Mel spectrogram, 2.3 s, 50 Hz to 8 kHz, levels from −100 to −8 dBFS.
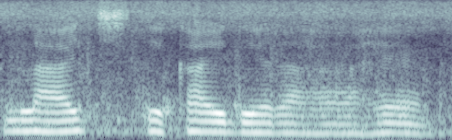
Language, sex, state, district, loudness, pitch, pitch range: Hindi, female, Arunachal Pradesh, Lower Dibang Valley, -15 LUFS, 170 Hz, 155-180 Hz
